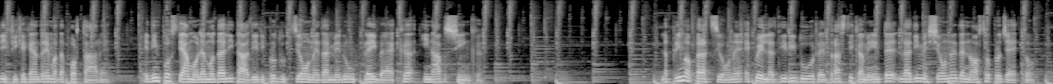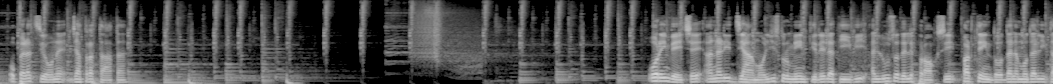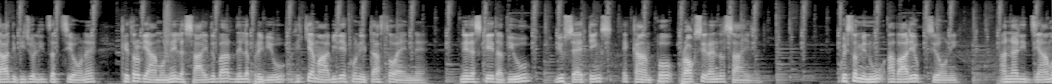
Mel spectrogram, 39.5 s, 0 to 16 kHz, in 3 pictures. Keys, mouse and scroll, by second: 3.3 click, 10.2-13.4 drag, 14.6 space, 19.0-20.5 drag, 20.5 KP_0, 31.0 n, 32.6 click, 35.2-39.4 drag.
